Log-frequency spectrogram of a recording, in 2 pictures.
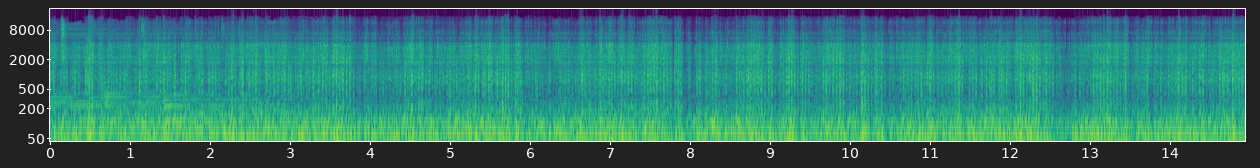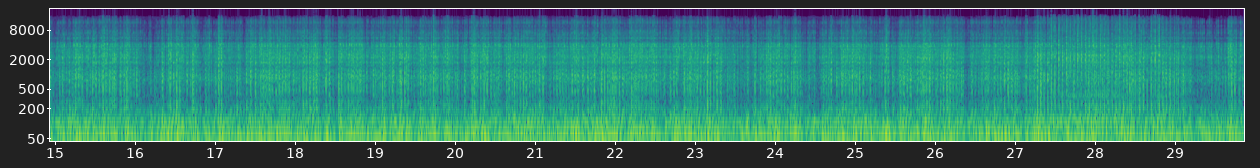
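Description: Wind buffeting the microphone of a handlebar-mounted camera on a moving bicycle: a loud, steady rumble mixed with road noise.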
